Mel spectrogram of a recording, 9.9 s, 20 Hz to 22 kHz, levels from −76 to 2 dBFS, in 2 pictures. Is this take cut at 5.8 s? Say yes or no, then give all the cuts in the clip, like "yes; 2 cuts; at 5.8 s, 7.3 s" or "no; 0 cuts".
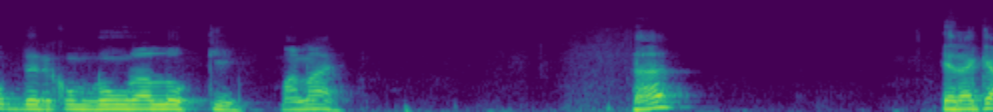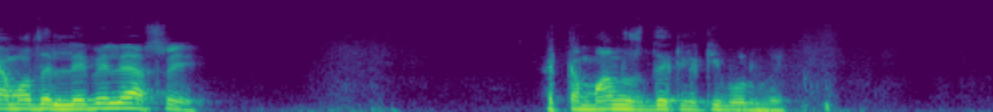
no; 0 cuts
